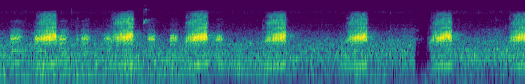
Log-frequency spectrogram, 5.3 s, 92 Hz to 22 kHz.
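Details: Several ducks on a river at Besalú, Spain, quacking while eating and splashing in summer; loud harsh quacks repeat roughly every 0.8 seconds, interleaved with quieter short calls and a brief dropout near the end.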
